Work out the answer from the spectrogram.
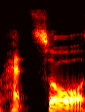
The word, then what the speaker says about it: Hatzor: a slightly different spelling I spell it h a t z o r some people spell it h a z o r i just do that to remind myself that this is the Hebrew syllable that makes a sound as in hat where it's not the English sound of hazor so it's got a like a TS sound like cats so hatso so that that reminds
